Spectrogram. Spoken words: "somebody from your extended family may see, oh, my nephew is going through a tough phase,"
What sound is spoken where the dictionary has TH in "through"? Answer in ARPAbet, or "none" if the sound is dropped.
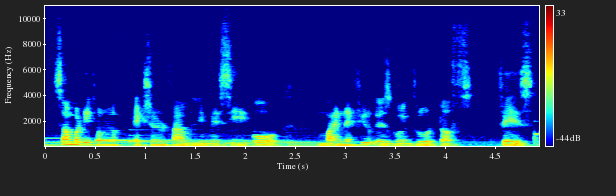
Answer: T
